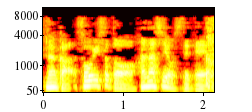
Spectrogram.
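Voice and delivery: ordinary delivery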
